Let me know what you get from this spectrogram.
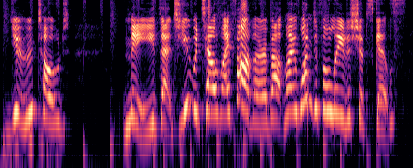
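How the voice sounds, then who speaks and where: Lady doing a whiny pompous pirate captain guy for a tabletop game, high n loud, blustery. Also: lively intonation, moderate pace, soft background music, heavily acted. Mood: flustered bossy. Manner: blustering, hesitant, stomping demands.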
